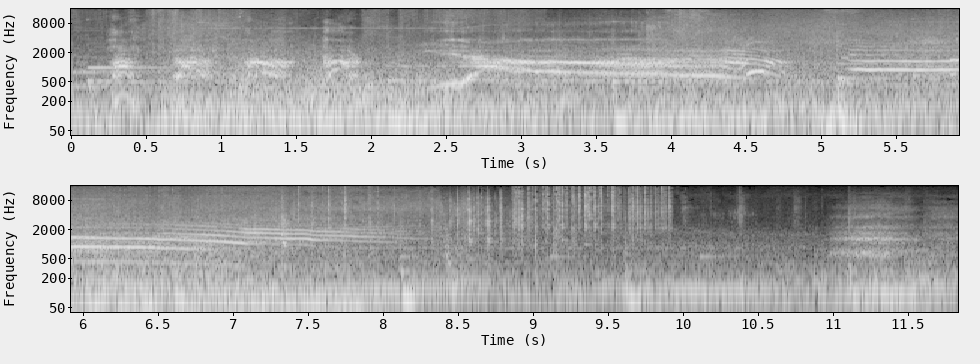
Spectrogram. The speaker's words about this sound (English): Lightning. Oh, no. No. The atmospheric pressure has dropped significantly. Okay, stop the lightning bolts. Please! I'm begging you!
